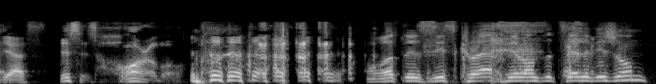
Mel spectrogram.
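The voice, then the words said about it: Poor put-on French accent. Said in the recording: “that's the best French accent I could come up with ... That was pretty bad.”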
